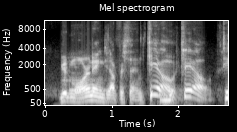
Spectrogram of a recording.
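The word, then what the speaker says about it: Tío: How do you pronounce that? Good morning, Jefferson. Tio Tio Tio Chuck Espano for uncle.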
